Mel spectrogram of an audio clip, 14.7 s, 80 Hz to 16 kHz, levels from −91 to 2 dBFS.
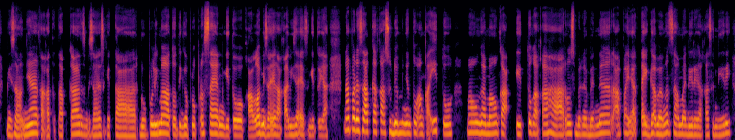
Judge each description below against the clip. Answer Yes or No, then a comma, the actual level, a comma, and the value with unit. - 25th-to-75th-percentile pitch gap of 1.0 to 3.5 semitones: Yes, average, 2.9 semitones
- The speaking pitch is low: No, high, 200 Hz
